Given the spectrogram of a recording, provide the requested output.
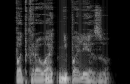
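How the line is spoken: Calm warning. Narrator (Russian): спокойно предупредил меня Илья

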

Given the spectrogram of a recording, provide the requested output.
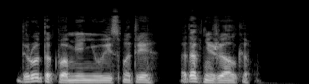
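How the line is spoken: Calm reply. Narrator (Russian): Алексей спокойно ответил

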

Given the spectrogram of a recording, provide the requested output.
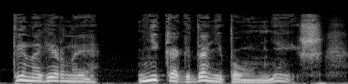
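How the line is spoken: Sad speech. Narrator (Russian): грустно сказала мать

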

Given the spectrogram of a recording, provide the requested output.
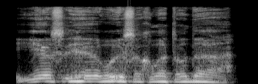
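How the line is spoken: Hoarse. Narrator (Russian): проговорил он хрипло

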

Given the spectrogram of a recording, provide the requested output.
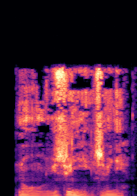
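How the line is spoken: Embarrassed mumble. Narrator (Russian): смущенно пробормотал папа

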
